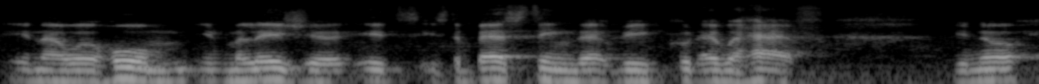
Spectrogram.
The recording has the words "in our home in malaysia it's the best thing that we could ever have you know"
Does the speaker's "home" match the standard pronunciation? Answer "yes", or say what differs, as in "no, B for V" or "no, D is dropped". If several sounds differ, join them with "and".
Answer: yes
